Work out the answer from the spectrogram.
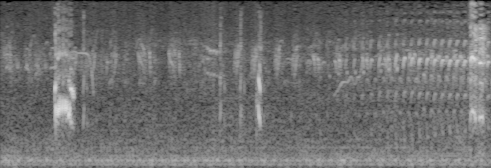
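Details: A common moorhen gives two loud, abrupt croaking notes, one near the start and one at the end, with softer chirps and a high rapid twittering between them.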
